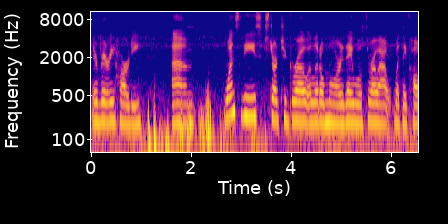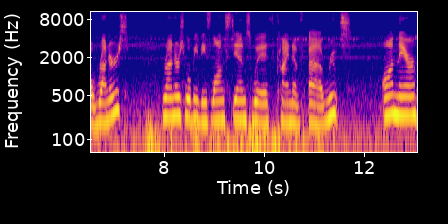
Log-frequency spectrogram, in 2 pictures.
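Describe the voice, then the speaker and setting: Over noticeable background noise, a woman talks very slowly at a medium pitch with fairly even intonation. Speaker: homesteading vlogger. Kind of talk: casual vlog walkthrough. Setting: outdoors in garden.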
